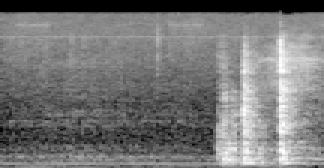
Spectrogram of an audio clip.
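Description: A short cluster of knocks and clatter from things being handled on a wooden tabletop, about one and a half seconds in, over a faint steady hum.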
